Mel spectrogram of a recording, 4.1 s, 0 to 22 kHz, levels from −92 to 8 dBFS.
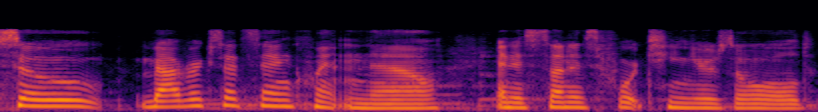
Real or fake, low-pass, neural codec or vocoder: fake; 7.2 kHz; codec, 16 kHz, 16 kbps, FreqCodec, smaller model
